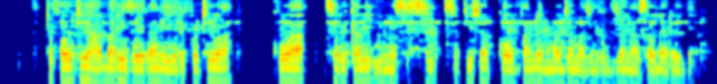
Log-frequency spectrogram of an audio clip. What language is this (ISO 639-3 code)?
swa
